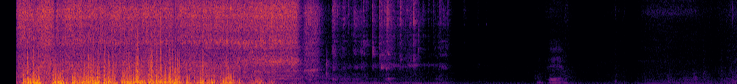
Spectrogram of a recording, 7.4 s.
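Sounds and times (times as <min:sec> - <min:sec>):
Ro80 car engine switching off: 0:00.2 - 0:03.9.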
